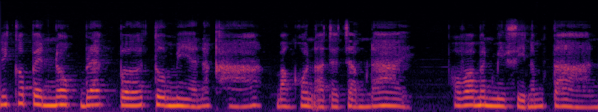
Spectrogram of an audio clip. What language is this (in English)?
Thai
